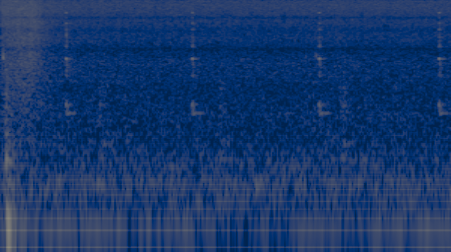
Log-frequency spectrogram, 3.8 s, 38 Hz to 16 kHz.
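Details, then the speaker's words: iMac G3 booted with its original hard drive after upgrading, before OS installation: faint, sharp, even tick about once a second. The drive had been clicking and causing random shutdowns and a blinking folder icon, and is suspected dead. "what what is this making four noises oh"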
